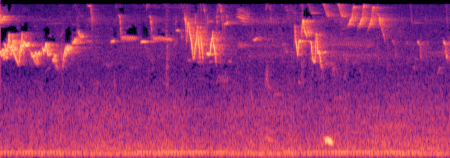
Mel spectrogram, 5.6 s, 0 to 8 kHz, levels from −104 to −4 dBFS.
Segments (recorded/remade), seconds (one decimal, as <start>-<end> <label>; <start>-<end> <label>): 0.0-5.6 recorded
